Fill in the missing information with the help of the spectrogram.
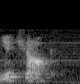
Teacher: that's a guttural. That's like that throat, like to clear your throat, because that's a CH sound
